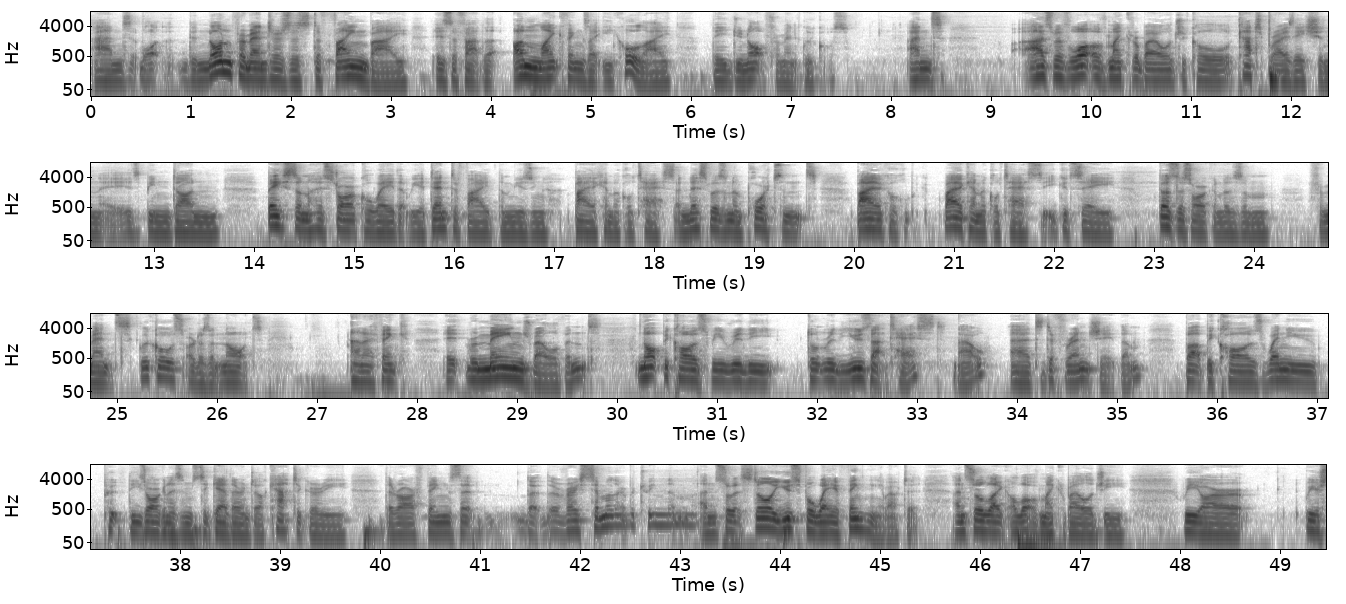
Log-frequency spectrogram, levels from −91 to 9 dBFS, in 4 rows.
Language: English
